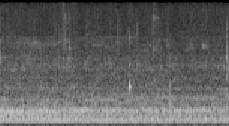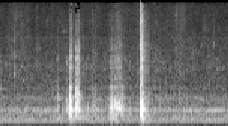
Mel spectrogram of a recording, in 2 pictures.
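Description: Steady low hum of a small aquarium pump, with several fixed tones. About four seconds in, three short loud noises close by; the last is a sharp click.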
